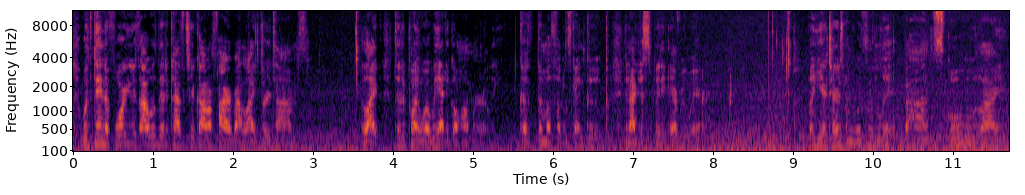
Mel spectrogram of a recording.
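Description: A young man, vlogging casually to his camera from his car, animated and excitable, swearing freely as he talks straight to viewers. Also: on the high side. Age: young adult. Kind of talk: casual vlog while driving. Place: in a car driving around town. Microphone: handheld compact camera. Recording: camera audio with clear car noise. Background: car and street noise.

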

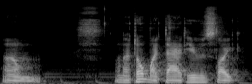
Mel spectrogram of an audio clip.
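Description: Over background music, a young adult YouTube voice actor and channel host chats casually with his listeners. His voice is low, his intonation fairly even and his pace normal. He sounds hesitant, runs himself down, curses freely and often trails off.

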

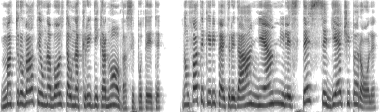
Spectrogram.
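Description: A woman's voice: mid-range voice, measured pace, hardly any pauses, voice pushed up, natural voice. A woman reading an audiobook, voicing a proud, self-assured woman who answers with ironic, cutting remarks. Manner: ironic, cutting, then calm and dismissive.

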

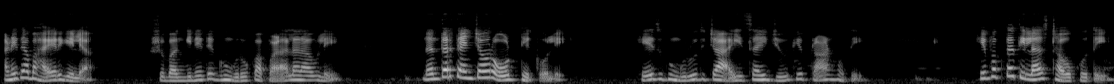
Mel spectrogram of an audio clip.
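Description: A woman narrating a scripted moral story in a measured, expressive reading voice. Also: medium pitch.

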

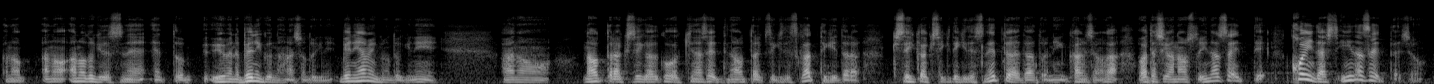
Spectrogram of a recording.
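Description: A middle-aged man preaching a sermon as pastor, swinging from hushed whispers to loud emphatic declarations. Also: mid-range voice, fast talker, gravelly, husky. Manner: animated preaching, drops to a hushed whisper for emphasis, then shouts.

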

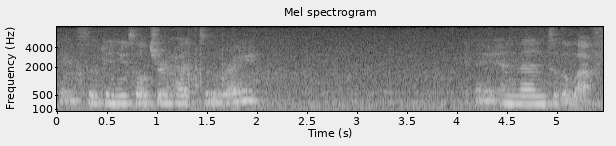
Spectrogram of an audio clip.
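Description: In a scripted clinical role-play, a young adult woman acting as a nurse politely guides a patient through an assessment indoors in a small exam room. She speaks at normal speed in a high-pitched, steady voice with vocal fry. The distant camera microphone gives an echoey sound with a noisy background.

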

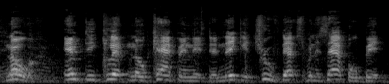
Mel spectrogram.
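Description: Cheers and shouts from the crowd fill this loud live recording made in an indoor basement battle venue. A high-voiced battle rapper performs at a moderate pace with a punchy, rhythmic flow, chuckling between bars now and then.

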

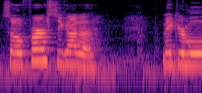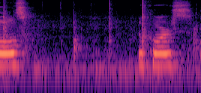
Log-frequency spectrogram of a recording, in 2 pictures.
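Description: This young teen speaks slowly in a steady, medium-pitched voice with a fairly bright tone. An amateur video maker, he rambles through an improvised tutorial vlog, muttering and swearing casually. The noisy, echoey recording comes from a camera mic in a small bedroom.

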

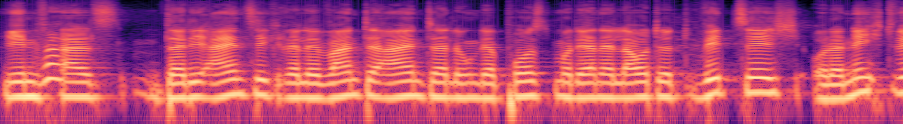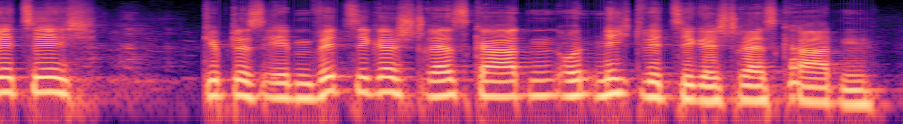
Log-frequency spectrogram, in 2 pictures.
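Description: A man's voice: fairly high pitch, fairly even intonation, moderate pace, clean tone, pitched above the performer's own voice, close to an everyday voice. A man voicing a cheeky, sardonic talking kangaroo that lectures everyone in a smug, mocking tone, in an audiobook-style reading. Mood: smug lecturing. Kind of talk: audiobook-style rules narration.

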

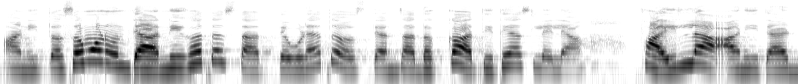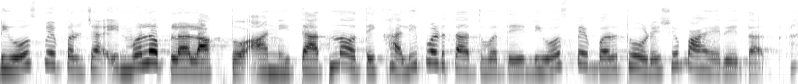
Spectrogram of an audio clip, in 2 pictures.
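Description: A woman's voice: on the high side, expressive, normal speed, a bit bright. A young woman narrating a recap of a TV serial episode and quoting each character's lines in turn. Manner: retells scenes by quoting each character in her own voice. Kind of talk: storytelling recap with quoted dialogue.

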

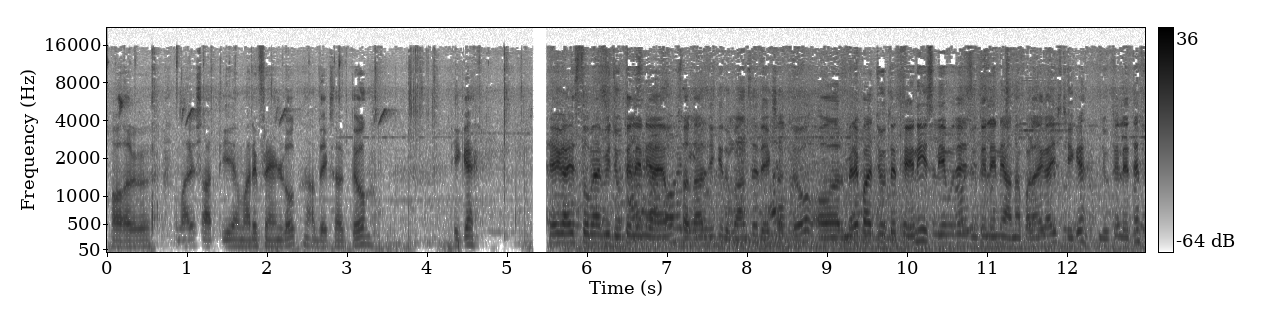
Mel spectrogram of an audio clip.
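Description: A young man talking casually to viewers in a selfie vlog, filmed on a phone at arm's length, chatty and often checking in with the audience. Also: mid-range voice. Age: young adult. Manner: chatty, keeps asking "theek hai?" to viewers. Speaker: vlogger. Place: indoors at home and outdoors at a college camp. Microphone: phone held at arm's length.

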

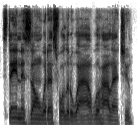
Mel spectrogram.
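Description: A man co-hosting a podcast in casual chat, calm and understated, with plenty of slang. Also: lowish voice, fast, clean tone, no room sound, studio quality. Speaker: podcast co-host.

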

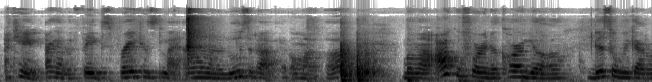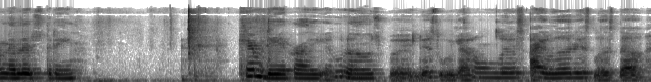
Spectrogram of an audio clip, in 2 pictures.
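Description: A woman's voice: on the high side, steady tone, a little fast, reverberant, far from the mic, very noisy. A young woman in her twenties chatting casually to viewers in a playful, slangy way, filmed in a small bedroom. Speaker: vlogger. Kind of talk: casual vlog chat.

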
